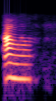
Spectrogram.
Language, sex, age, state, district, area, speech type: Dogri, female, 30-45, Jammu and Kashmir, Jammu, urban, conversation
